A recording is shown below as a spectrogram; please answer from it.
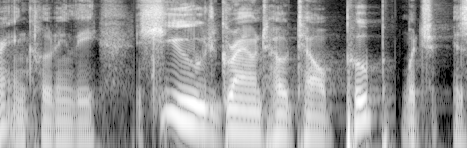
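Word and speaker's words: Pupp: The 2006 James Bond reboot Casino Royale was mainly filmed here, including the huge Grand Hotel Poop, which is spelled P-U-P-P, and also in the super pretty nearby town of Loket, which means elbow.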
